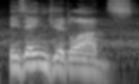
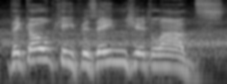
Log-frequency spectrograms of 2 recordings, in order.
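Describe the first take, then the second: First: Said in the usual way. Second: Mock manager shouting from the touchline, a little higher; touchline call. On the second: Shown as a demonstration. Manager yelling at his players, mock touchline call. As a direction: call "goalkeeper's" out to the players like a coach. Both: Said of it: "Shall I do one of my touchline things".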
